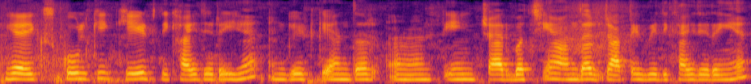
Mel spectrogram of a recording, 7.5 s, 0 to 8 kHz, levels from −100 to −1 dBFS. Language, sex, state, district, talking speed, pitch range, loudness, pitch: Hindi, female, Bihar, Lakhisarai, 190 wpm, 180-195 Hz, -19 LUFS, 185 Hz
